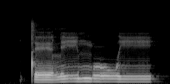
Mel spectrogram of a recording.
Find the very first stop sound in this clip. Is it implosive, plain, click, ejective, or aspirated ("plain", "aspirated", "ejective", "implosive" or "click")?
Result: plain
